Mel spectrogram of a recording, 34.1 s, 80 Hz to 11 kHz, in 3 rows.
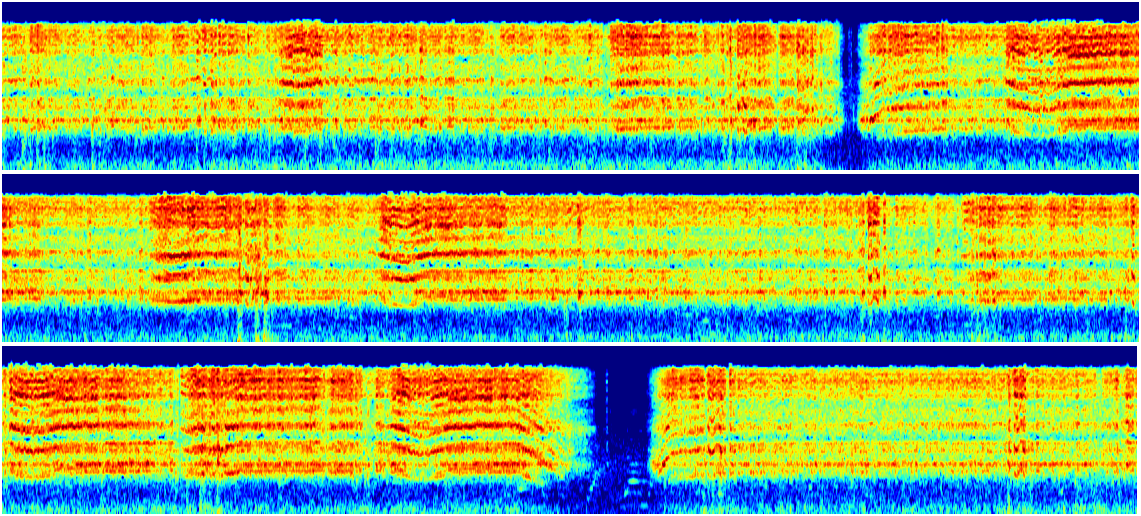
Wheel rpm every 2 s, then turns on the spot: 230, 230, 230, 220, 140, 220, 230, 230, 230, 230, 230, 230, 230, 210, 60, 230, 240.
none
